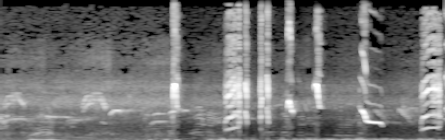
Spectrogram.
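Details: Oriental magpie-robin in an emotional, fight-ready singing session: soft warbled notes at first, then loud clusters of sharp chirps, rasping notes and falling whistles in quick succession.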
